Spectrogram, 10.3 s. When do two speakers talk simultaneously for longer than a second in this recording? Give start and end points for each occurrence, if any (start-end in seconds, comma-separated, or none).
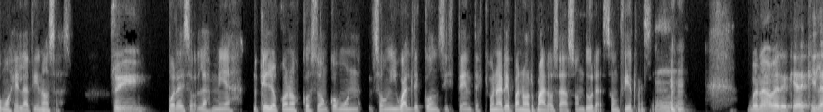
none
